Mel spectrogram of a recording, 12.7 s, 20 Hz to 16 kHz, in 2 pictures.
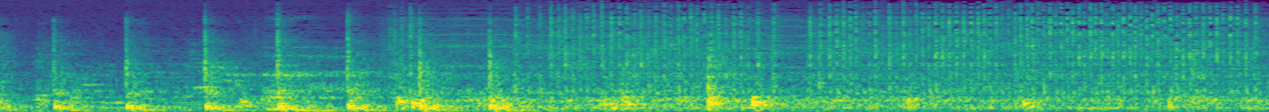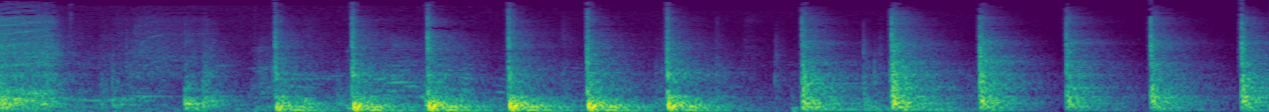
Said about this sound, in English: Almost a year after the April 27th tornadoes, the sound of chainsaws is replaced with the sound of hammers and drills. Contractors are working away on the wiring of the house.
